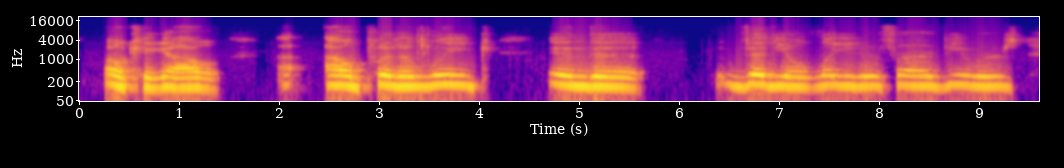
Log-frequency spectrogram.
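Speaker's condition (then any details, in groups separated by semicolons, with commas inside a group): Cerebral palsy; speech impairment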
